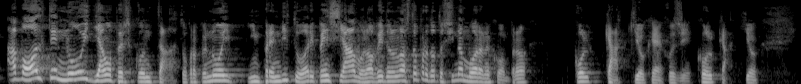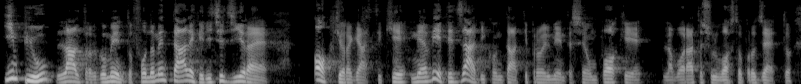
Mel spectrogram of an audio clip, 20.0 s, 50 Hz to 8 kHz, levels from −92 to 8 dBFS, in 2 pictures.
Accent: native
